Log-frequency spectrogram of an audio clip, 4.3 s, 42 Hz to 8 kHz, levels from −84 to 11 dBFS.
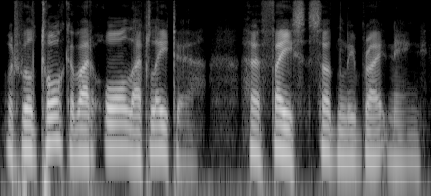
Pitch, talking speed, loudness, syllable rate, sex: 125 Hz, 155 wpm, -17 LUFS, 4.8 syllables/s, male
